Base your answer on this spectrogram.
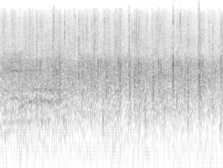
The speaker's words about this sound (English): Buddy, somebody ought to be on your feet clapping.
